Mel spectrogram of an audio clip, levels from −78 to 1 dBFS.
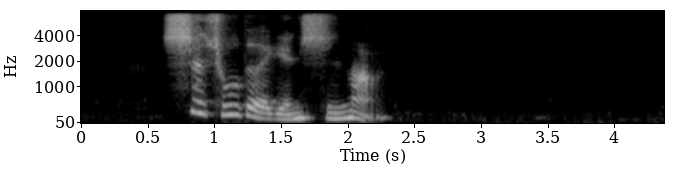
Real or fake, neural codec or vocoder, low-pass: fake; codec, 16 kHz, 1 kbps, X-Codec, HuBERT features, trained on balanced general audio; 7.2 kHz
